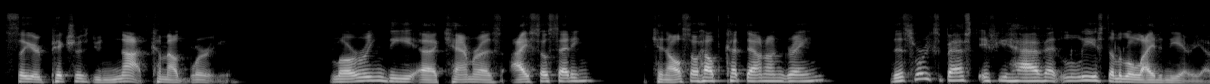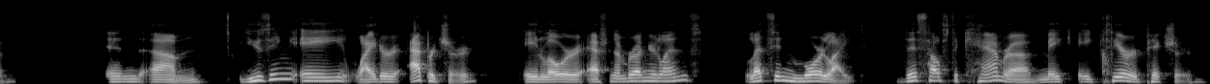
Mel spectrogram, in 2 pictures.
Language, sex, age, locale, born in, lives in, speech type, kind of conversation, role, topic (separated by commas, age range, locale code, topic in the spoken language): English, male, 35-39, en-US, United States, United States, read, expert-assistant, expert, How do camera settings affect the quality of photos in different lighting conditions?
